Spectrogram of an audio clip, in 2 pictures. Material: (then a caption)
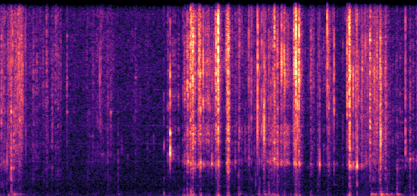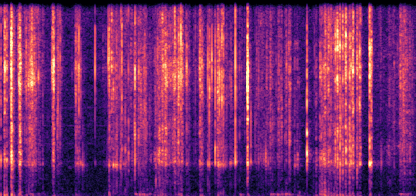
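Soap. A utility knife blade scrapes across the surface of an oblong, pale-yellow bar of soap held in the palm, shaving off curls. After a quiet opening, repeated crisp scraping strokes come in bursts, with a bright crackly texture over a soft low rumble.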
